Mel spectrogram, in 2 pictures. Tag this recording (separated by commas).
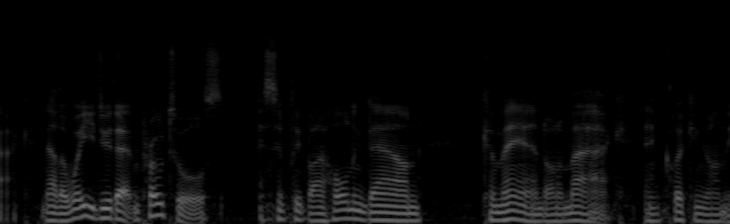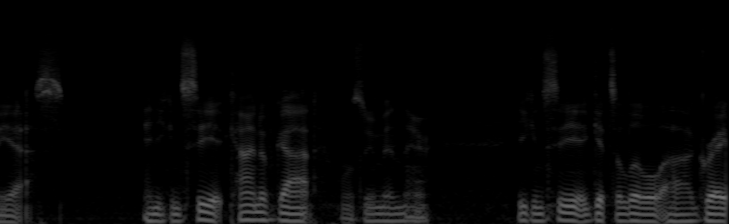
Speech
